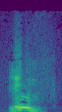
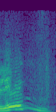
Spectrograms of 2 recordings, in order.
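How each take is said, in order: First: "Live." said firm and falling; stress on live. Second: "Live." flung up high and loud; ecstatic live. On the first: Old thief savouring his dream, "Live." pressed down. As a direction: hit "Live." hard, then let it drop. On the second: Old thief exulting to the detective, "Live." cried out high. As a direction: cry "Live." higher and louder, exultant. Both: Acted.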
